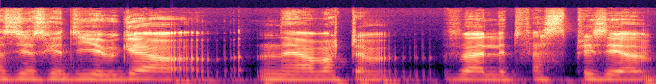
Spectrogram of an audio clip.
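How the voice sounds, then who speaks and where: Over a quiet background, a woman with a fairly low pitch, vocal fry, and a bright, sharp tone speaks at a fairly quick pace with ordinary pitch variation. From Sweden. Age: 20s. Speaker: athlete; guest. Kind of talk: interview. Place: studio. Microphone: studio mic.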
